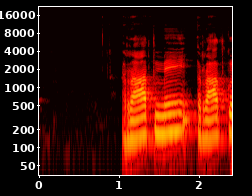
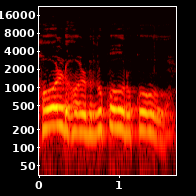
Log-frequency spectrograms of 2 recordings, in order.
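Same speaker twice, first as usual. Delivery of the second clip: half-hearted cry to halt someone; mock cry; 3 semitones higher than usual. Teacher voicing heaven crying out to stop the knife, mock cry. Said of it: "To cry चिल्लाएगा".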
